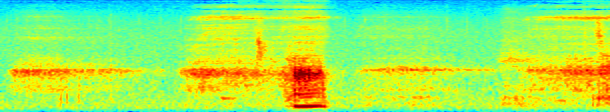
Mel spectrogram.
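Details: Haydn, in normal sleep, gives soft, whistling snoring breaths about every two seconds, with one louder snort in the middle: snoring.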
